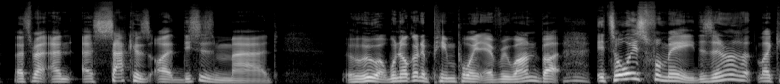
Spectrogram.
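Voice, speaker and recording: Clear-voiced man rambling through casual commentary. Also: mid-range voice, a bit bright, no echo, clean studio sound. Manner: rambling, halting, informal. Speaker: gaming channel host. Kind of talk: casual off-the-cuff reaction commentary.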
